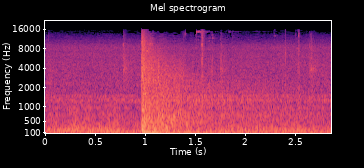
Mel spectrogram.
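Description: A sniper rifle fires a single sharp shot.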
